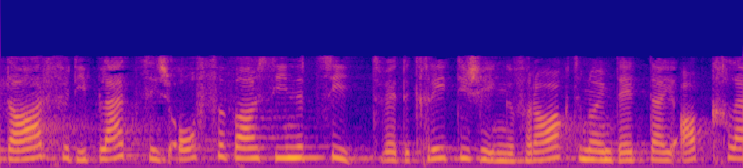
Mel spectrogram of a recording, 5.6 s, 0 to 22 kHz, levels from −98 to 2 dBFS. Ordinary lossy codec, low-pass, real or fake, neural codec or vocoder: MP3, 32 kbps; 5.4 kHz; real; none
